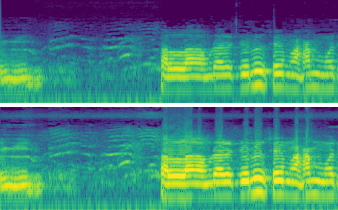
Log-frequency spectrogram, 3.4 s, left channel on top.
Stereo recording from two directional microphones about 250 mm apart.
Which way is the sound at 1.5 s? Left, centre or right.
Right.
